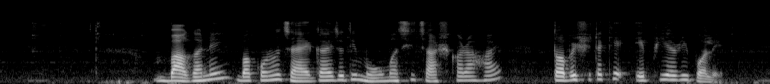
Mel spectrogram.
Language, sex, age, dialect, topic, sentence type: Bengali, female, 51-55, Standard Colloquial, agriculture, statement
